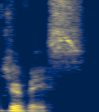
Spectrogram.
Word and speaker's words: Gervais: I think that's how his name is pronounced. Yeah, it is Gervais.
